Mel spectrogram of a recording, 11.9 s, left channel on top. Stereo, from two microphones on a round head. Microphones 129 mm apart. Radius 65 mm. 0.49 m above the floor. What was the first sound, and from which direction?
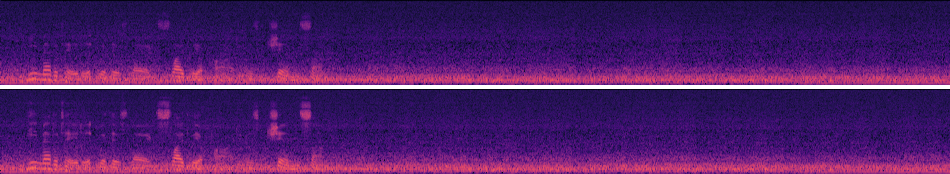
A man speaking, 65° right (ahead or behind).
